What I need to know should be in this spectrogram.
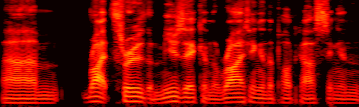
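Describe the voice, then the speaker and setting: A man with an Australian accent, lively intonation and a moderate pace, in a dry, close sound with no echo. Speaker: author and historian. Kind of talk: interview. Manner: many fillers and restarts.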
